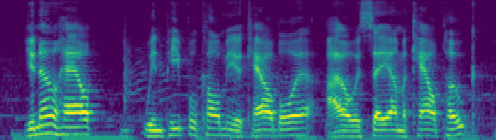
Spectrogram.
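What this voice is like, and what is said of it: Put-on Southern accent. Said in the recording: “I can't say his name in a Southern accent”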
